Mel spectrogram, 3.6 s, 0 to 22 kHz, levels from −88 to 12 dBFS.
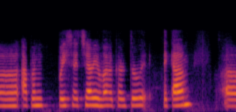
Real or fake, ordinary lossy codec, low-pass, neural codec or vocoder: fake; none; 7.2 kHz; codec, 16 kHz, 0.5 kbps, X-Codec, HuBERT features, trained on general audio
